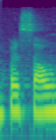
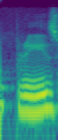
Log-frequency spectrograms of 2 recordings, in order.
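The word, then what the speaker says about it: praise: प्रेज करना क्या है प्रेज ज करके एस का यहां पर साउंड आ प्रेस नहीं पढ़ेंगे इसको प्रेज पढ़ेंगे पी आर का उच्चारण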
